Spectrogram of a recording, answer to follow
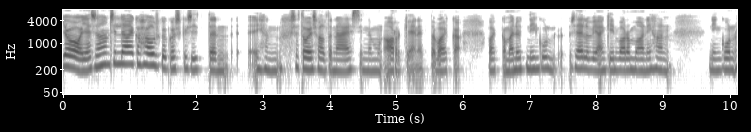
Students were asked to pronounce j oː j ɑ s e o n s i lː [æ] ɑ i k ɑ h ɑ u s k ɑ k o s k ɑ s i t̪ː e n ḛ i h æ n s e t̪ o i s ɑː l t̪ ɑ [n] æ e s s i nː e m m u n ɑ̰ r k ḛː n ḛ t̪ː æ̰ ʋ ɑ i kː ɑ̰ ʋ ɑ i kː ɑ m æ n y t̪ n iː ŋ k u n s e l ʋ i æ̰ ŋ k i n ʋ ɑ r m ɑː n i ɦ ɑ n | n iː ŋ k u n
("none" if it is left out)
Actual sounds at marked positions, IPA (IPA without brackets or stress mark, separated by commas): e, n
